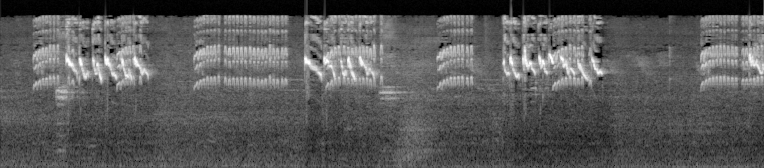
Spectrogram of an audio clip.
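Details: A Japanese white-eye sings long bursts of high, tumbling twitters mixed with buzzy stacked trills. Four main phrases, each about a second long, are separated by short gaps, over a quiet low hum.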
